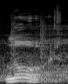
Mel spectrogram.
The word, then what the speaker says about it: Lord: Lord.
